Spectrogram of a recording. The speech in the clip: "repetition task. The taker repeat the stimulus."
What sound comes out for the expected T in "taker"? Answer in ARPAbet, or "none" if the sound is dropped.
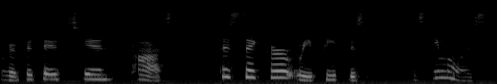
S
